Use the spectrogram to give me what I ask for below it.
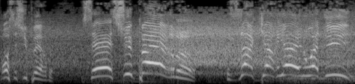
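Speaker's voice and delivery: stretched, loud goal shout; long goal yell. Real, not acted. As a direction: drag out superbe in a roar. Goal call, stretched superbe. (long cri de but)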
